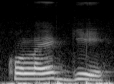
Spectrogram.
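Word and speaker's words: colleghe: Se eu tenho la colega no singular, no plural fica le colegue. Eu tenho que pôr o H para dar esse som de G.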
